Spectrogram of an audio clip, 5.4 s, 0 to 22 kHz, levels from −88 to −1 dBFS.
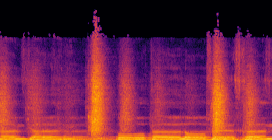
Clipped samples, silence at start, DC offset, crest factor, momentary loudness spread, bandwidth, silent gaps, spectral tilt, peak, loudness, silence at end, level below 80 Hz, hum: under 0.1%; 0 s; under 0.1%; 16 dB; 9 LU; 18 kHz; none; -4 dB/octave; 0 dBFS; -15 LUFS; 0 s; -50 dBFS; none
